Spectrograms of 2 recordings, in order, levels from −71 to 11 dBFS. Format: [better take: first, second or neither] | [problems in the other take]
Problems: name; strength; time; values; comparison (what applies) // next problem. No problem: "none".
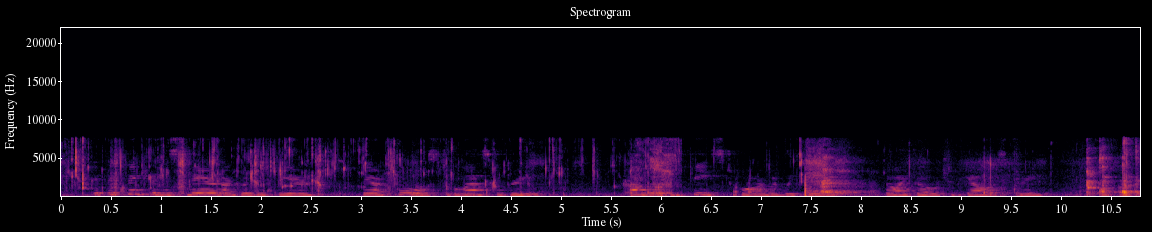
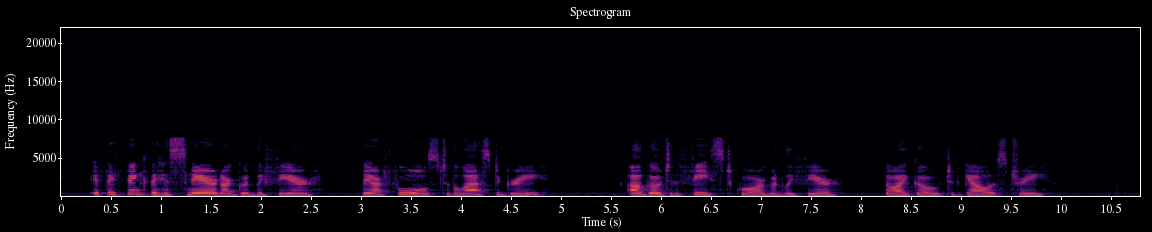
second | background sound (Chewing, mastication); 1 dB above the speech // room echo; dies away in 0.7 s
